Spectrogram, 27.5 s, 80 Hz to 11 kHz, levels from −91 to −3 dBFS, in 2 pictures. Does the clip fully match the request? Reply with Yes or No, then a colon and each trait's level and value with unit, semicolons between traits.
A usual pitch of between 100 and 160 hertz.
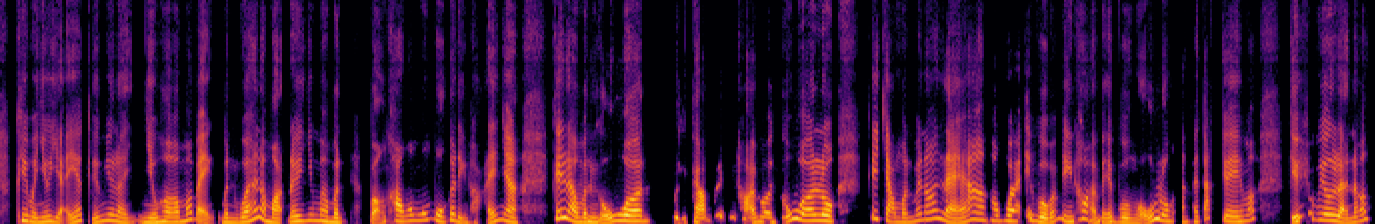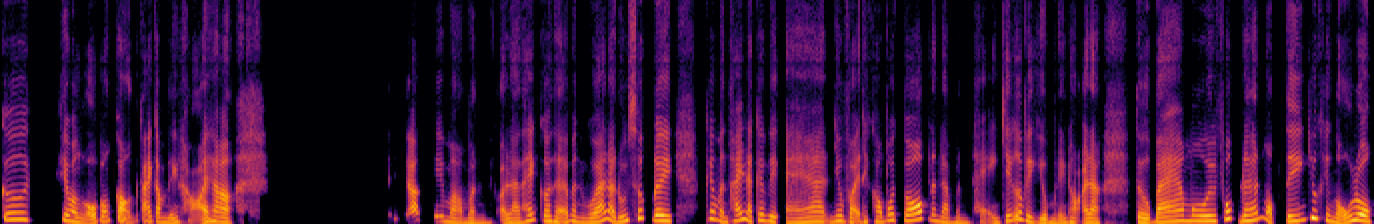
No: very high, 250 Hz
